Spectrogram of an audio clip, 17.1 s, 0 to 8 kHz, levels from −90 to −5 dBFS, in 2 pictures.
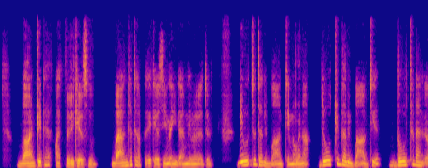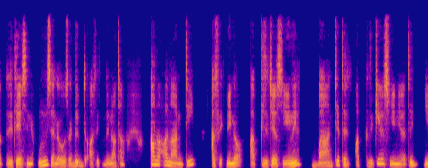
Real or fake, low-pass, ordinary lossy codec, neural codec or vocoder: fake; 7.2 kHz; MP3, 64 kbps; codec, 16 kHz, 0.5 kbps, FreqCodec, larger model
